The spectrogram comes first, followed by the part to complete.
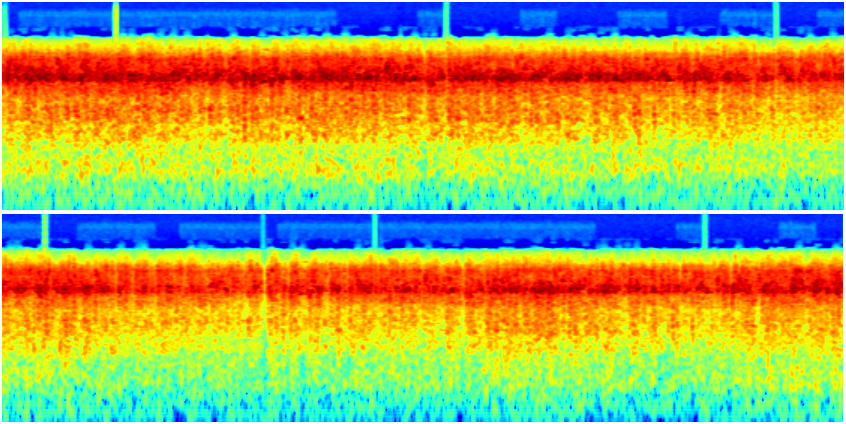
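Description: Audience applause, a dense steady clapping that runs on evenly once the music has ended.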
